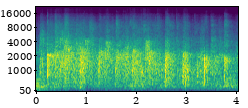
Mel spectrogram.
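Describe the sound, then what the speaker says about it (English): An audience at a Christian youth society gathering claps steadily for several seconds, a dense, even round of applause. "May we clap for them."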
